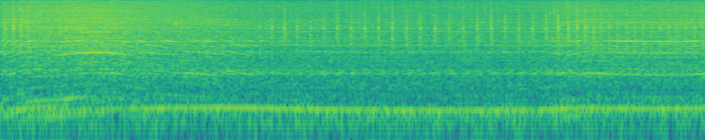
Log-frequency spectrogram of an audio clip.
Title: Ranger ticking sound help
